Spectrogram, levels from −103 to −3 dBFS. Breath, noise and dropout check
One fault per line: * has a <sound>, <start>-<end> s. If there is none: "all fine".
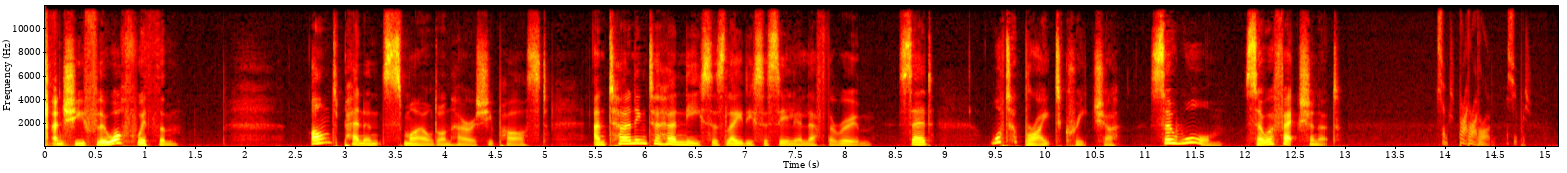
* has a chirp, 13.9-14.9 s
